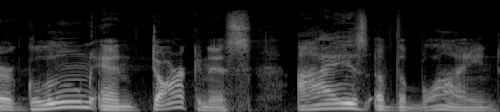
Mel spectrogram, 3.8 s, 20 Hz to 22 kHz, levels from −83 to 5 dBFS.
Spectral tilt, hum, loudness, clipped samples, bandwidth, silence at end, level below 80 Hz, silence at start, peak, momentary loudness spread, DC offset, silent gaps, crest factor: -5.5 dB/octave; none; -29 LUFS; under 0.1%; 15.5 kHz; 0 s; -64 dBFS; 0 s; -10 dBFS; 8 LU; under 0.1%; none; 18 dB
